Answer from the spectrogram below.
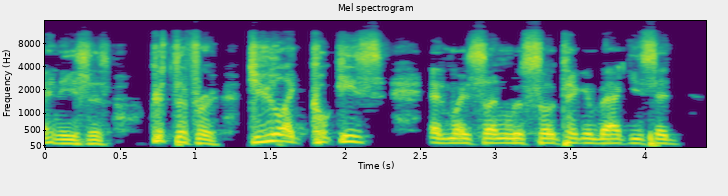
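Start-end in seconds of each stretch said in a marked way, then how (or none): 0.7-2.3 put-on puppet monster voice. Retelling a puppet greeting a little boy: Cookie Monster voice. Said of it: "he came out with the Cookie Monster".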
